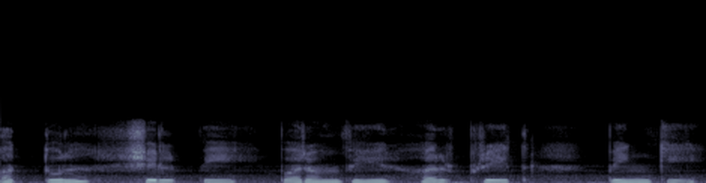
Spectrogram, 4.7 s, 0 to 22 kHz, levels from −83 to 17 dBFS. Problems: none marked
